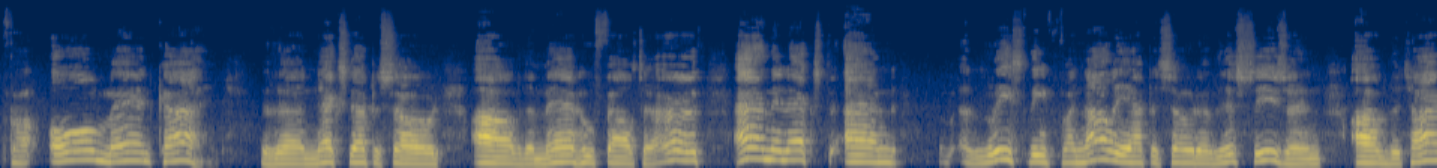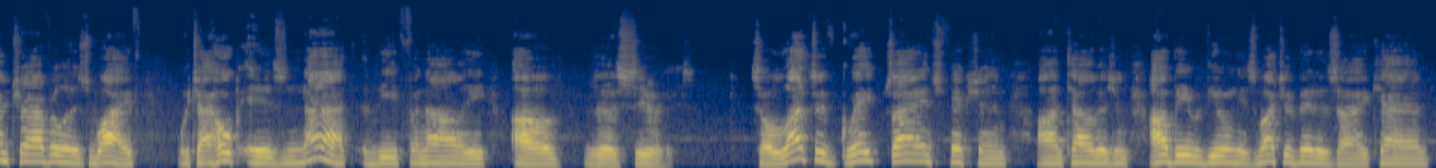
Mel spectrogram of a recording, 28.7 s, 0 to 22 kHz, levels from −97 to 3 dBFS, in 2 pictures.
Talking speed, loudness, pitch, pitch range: 120 wpm, -22 LUFS, 150 Hz, 135-175 Hz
